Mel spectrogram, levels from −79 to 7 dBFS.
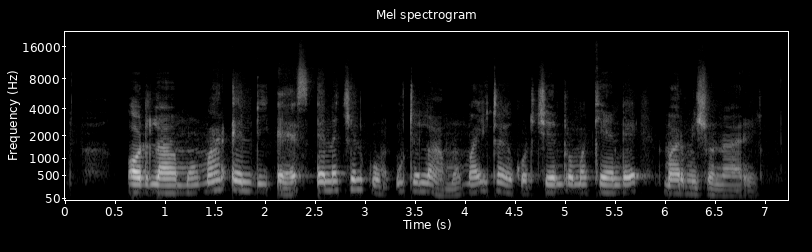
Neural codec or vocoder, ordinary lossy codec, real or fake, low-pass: codec, 44.1 kHz, 7.8 kbps, Pupu-Codec; none; fake; 19.8 kHz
